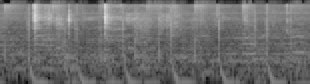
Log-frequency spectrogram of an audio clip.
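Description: A spatula stirs boiled tarka dal with fried egg in a pan, making rhythmic scraping strokes about twice a second over a low bubbling sizzle, with occasional metallic clinks.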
